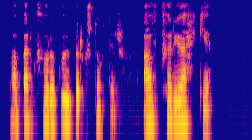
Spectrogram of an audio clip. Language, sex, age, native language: Icelandic, female, 40-49, Icelandic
